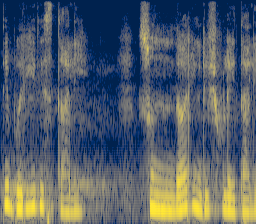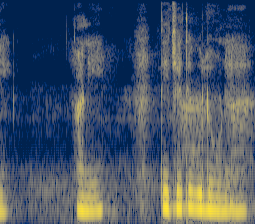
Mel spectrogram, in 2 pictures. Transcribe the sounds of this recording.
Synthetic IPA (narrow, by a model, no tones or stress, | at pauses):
t̪ibʱəɾid̪ist̪ali | sund̪əɾiŋɡliːɕfuləjt̪ali | aɽ̃i | t̪id͡ʑẽt̪euləwɳe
